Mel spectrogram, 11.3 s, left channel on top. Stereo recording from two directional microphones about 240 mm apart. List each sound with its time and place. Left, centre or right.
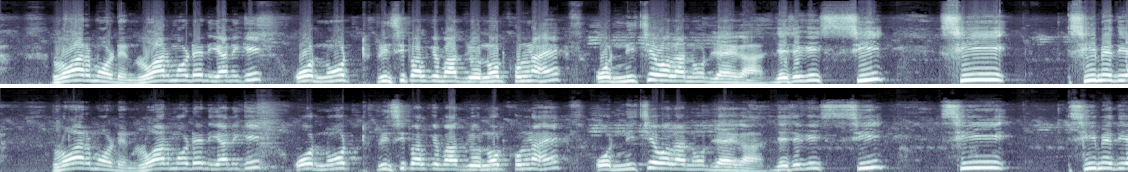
0.5 s a man's voice: left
